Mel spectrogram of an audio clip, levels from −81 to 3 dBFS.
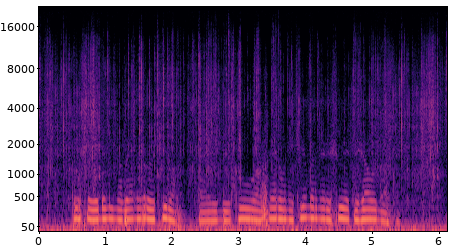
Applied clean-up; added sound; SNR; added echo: none; Fire; 9 dB; none.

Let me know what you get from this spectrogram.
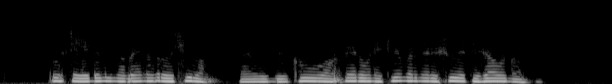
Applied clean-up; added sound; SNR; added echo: neural mask model DeepFilterNet 3.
